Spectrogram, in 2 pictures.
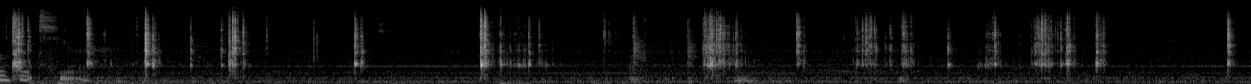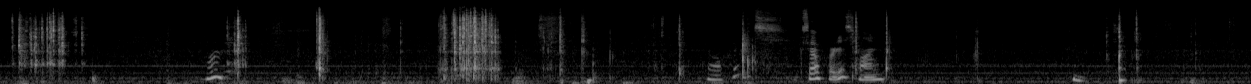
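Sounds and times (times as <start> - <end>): plastic pieces clattering: 0.0 - 3.7, 4.8 - 6.2, 6.9 - 9.2, 9.8 - 11.1, 12.3 - 13.4, 16.9 - 18.2.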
